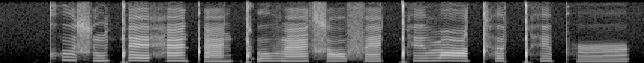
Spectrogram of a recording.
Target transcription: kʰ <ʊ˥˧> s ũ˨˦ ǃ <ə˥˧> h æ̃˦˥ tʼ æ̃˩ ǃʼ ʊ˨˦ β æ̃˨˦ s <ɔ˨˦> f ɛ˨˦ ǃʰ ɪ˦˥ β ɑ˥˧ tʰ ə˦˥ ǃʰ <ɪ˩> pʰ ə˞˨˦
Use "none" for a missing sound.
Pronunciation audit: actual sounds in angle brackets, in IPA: ʊ˥˧, ɛ˥˧, ɔ˨˦, ɪ˥˧

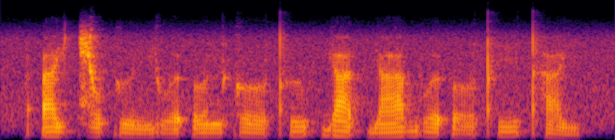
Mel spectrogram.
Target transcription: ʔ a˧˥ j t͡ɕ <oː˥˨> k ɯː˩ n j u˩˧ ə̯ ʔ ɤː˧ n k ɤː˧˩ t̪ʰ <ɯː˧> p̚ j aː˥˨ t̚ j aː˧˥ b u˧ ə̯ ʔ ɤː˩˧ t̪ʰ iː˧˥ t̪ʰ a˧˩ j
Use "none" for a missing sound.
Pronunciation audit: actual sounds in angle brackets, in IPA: oː˧, ɯː˧˥

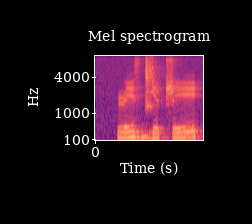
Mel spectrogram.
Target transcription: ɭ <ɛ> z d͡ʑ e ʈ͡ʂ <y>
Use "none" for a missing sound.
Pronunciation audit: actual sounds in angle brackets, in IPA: e, e

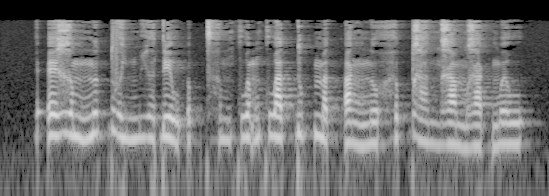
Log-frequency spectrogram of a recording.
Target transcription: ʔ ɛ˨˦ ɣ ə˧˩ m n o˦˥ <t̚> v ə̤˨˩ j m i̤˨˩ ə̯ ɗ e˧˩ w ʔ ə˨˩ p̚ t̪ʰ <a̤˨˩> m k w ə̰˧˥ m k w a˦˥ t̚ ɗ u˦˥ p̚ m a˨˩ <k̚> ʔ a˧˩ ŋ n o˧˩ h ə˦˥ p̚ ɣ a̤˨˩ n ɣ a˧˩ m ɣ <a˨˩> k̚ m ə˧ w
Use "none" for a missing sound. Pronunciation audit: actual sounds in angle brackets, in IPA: t̚, ə̤˨˩, t̚, a˨˩

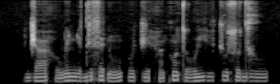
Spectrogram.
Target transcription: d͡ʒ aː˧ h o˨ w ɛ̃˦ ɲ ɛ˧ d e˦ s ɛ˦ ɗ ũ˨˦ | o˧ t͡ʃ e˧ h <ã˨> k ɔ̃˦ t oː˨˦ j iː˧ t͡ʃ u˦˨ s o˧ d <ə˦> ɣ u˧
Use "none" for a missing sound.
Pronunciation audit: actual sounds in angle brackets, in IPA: ã˧, ə˦

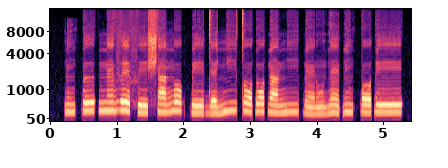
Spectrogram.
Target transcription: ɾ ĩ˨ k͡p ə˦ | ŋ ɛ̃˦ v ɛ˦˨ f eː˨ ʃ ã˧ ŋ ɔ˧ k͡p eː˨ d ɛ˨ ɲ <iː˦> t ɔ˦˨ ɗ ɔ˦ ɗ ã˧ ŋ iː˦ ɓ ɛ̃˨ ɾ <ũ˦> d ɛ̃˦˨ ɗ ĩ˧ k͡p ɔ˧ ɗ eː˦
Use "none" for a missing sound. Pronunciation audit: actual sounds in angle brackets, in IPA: iː˦, ũ˨

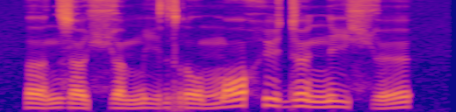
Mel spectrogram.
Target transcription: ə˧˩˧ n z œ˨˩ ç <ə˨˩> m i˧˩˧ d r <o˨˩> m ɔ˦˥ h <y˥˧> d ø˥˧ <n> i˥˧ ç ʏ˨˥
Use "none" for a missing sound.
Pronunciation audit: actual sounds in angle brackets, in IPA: œ˨˩, o˨˩, y˥˧, n

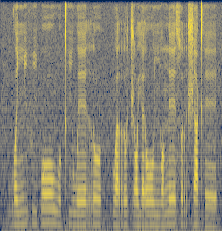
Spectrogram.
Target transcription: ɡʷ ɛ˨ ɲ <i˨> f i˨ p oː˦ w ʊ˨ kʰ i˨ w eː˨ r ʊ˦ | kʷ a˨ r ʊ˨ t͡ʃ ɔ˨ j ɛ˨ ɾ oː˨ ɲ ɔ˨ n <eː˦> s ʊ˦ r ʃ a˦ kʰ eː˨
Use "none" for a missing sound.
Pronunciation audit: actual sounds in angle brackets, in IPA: i˨, eː˦

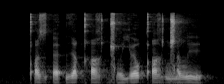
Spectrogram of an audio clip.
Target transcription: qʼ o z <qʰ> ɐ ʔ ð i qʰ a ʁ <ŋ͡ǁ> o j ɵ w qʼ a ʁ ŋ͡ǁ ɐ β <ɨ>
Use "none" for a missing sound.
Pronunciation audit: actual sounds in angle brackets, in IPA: ʔ, ɡ͡ǁ, ɨ

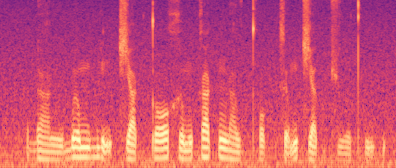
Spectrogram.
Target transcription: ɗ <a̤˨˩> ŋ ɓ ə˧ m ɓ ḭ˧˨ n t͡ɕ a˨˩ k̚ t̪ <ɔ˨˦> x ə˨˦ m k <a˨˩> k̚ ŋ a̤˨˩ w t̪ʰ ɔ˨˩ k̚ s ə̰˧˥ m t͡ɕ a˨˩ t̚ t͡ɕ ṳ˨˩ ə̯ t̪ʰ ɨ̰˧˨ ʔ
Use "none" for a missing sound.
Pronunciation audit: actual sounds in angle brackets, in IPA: a̤˨˩, ɔ˨˦, a˦˥

